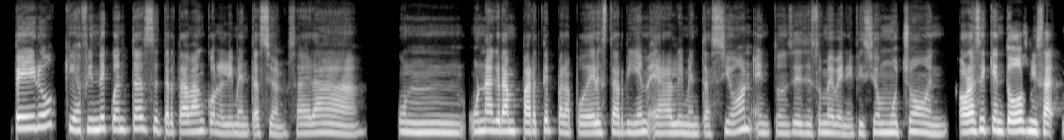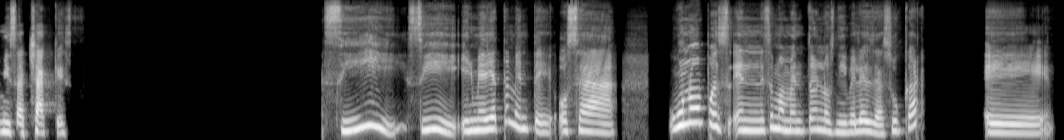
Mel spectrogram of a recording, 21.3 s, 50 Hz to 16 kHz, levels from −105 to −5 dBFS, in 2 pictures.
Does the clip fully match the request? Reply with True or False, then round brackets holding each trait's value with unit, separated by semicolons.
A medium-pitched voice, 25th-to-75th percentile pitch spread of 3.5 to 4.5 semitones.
False (215 Hz; 3.8 semitones)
